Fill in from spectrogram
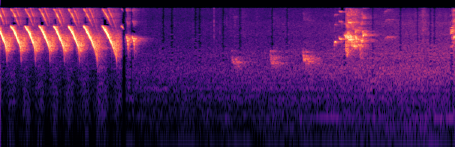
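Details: Male canary singing to stimulate a female ready to mate; a quick burst of six descending high sweeps, then near silence broken by a few soft, faint chirps.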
